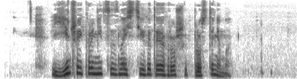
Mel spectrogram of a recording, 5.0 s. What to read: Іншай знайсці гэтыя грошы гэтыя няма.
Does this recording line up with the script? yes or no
no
